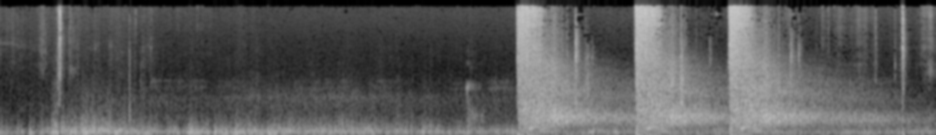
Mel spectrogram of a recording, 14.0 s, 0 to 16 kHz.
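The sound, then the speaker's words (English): Three gunshots fired rapidly from a gun magazine at a target: loud, sharp cracks about a second and a half apart, each ringing out briefly over a low, rumbling background. “assuming I still have 3 rounds of the magazine, going to try to fire 3 rounds as quickly as I can, regaining between rounds my aim on the target.”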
